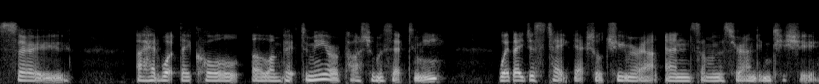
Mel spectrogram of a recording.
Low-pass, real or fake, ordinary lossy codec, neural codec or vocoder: 7.2 kHz; fake; Opus, 16 kbps; codec, 16 kHz, 4 kbps, FunCodec, trained on Chinese and English, 50 frames a second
